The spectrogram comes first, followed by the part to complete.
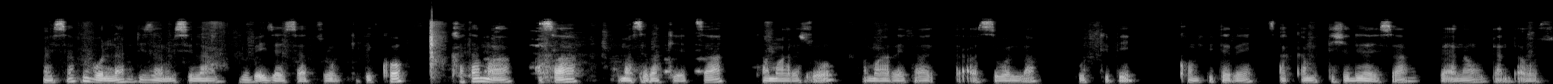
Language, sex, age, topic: Gamo, male, 18-24, government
